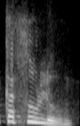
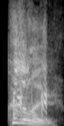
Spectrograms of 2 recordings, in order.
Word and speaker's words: Cthulhu: Literally, when you said Cthulhu. don't do that, Eva. My tongue literally just twisted when you said stop it. You've got to pronounce the second H.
